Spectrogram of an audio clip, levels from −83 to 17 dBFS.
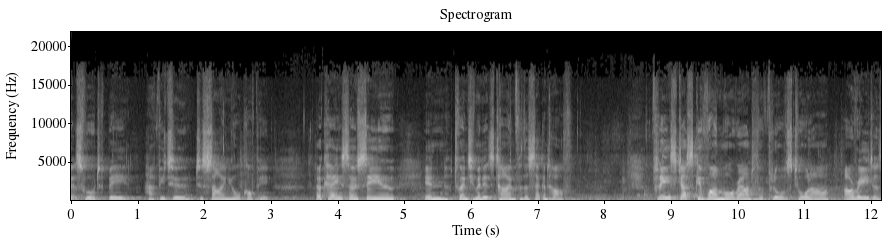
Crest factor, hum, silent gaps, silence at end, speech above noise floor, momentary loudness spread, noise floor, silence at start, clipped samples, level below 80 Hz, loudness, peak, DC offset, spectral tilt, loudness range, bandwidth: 14 dB; none; none; 0 s; 20 dB; 18 LU; -34 dBFS; 0 s; under 0.1%; -48 dBFS; -14 LUFS; 0 dBFS; under 0.1%; -3.5 dB/octave; 3 LU; 18 kHz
